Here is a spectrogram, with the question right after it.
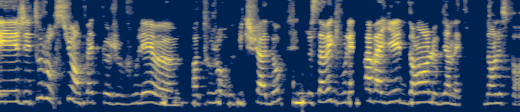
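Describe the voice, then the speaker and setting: Her pitch is high for a woman. She speaks at a moderate pace. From northern France. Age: 20s. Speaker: holistic fitness coach. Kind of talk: live-stream interview.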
